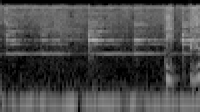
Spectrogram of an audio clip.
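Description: Ship's departure signal as a radio-play sound effect: a steady, high-pitched tone that calls the last boarding before the steamer leaves. A man's voice comes in briefly near the end.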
